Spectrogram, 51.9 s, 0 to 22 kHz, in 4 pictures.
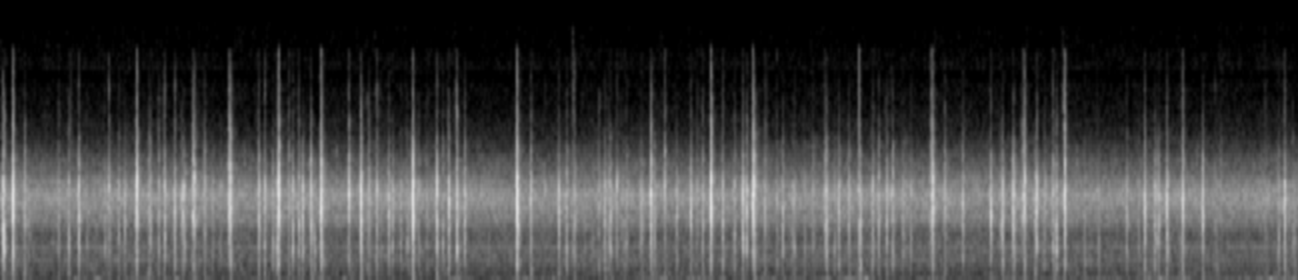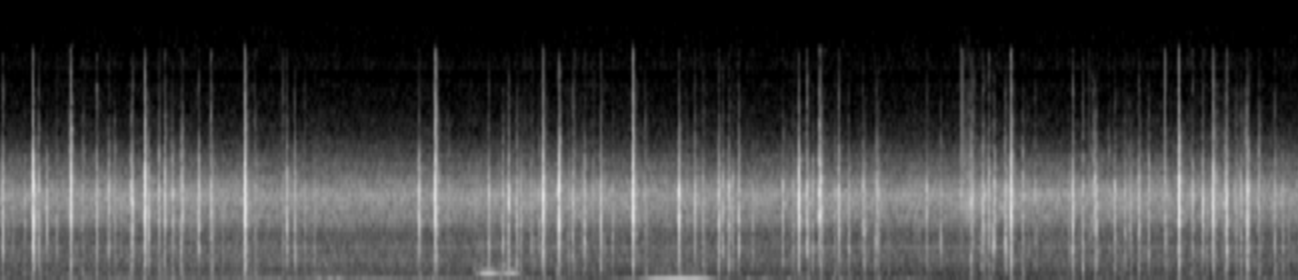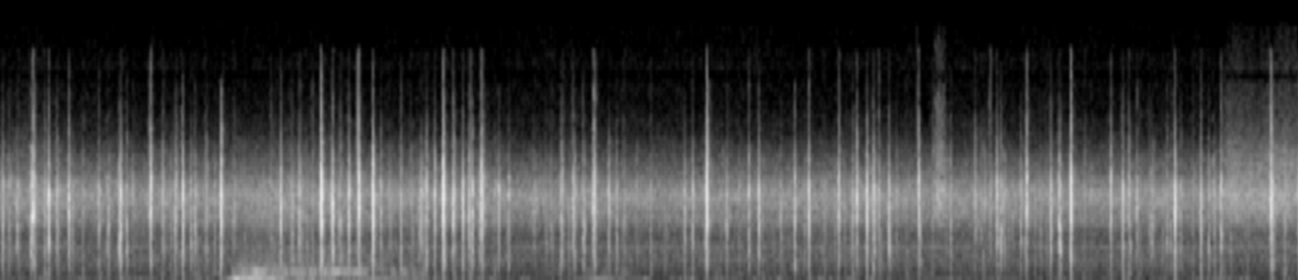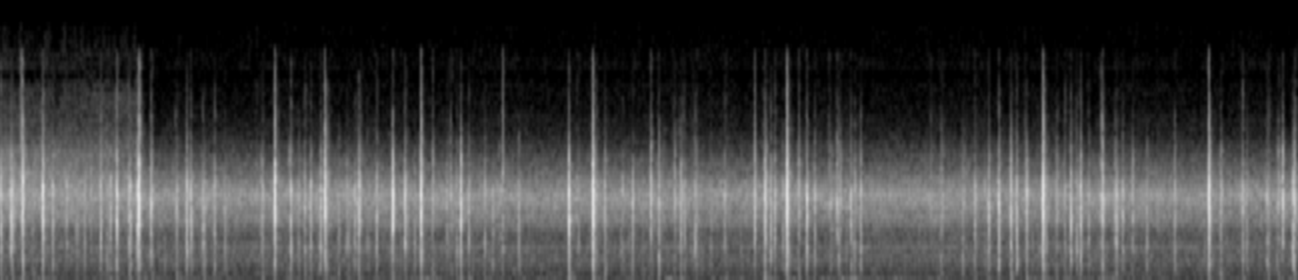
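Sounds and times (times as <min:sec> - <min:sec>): fast typing on keyboard: 0:00.0 - 0:16.4, 0:17.2 - 0:47.6, 0:48.2 - 0:51.9
faint tones: 0:10.9 - 0:21.3, 0:27.5 - 0:33.6.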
